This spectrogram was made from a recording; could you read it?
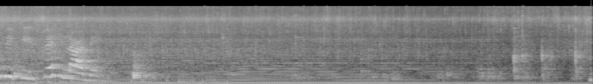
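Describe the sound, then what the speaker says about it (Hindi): Cumin seeds hit hot oil over a low gas flame and crackle into a loud, steady sizzle that carries through the whole stretch, with occasional stirring clatter near the start and toward the end. "तेल में बबल्स फॉर्म हो रहे हैं। तो इसी के साथ में अब हम डाल देते हैं इसमें एक चम्मच जीरा"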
